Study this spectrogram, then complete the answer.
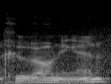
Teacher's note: We actually have two G sounds. One that is voiced, as in Groningen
